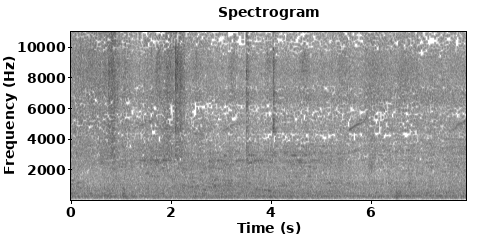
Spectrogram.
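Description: Steady hiss of spinach leaves blanching in hot water in a steel bowl on a gas stove. Two light clicks come about half a second apart midway through, from the steel ladle and bowl.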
